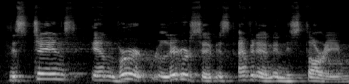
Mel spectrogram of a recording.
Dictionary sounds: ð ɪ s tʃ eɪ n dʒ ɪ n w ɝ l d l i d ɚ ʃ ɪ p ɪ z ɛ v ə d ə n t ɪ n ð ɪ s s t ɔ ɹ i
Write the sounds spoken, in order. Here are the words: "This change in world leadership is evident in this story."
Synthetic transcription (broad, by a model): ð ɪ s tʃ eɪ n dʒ ɪ n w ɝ d l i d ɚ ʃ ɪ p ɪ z ɛ v ə d ə n t ɪ n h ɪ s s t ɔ ɹ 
